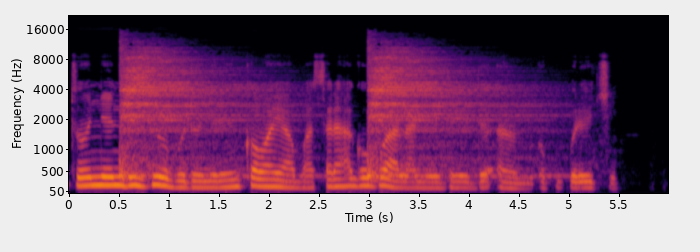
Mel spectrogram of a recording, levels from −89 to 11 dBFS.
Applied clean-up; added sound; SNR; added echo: none; Crash cymbal; 5 dB; none.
